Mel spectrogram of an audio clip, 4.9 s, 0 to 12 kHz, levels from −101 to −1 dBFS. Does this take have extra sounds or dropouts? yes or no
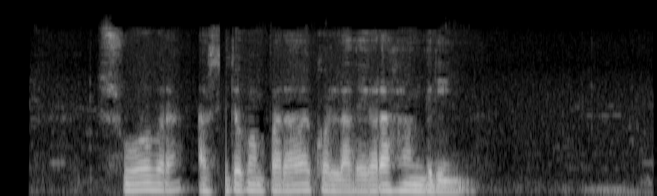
yes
